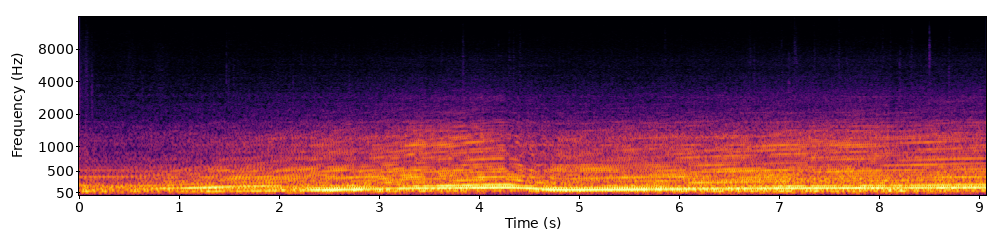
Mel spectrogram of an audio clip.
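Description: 2014 Chevrolet Impala's 3.6-litre V6 at full throttle, heard from inside the cabin. Its pitch rises as the car accelerates hard, drops as the automatic transmission upshifts about four seconds in, then climbs again.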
